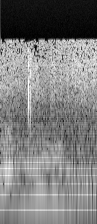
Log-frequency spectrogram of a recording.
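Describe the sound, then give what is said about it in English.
A car's engine hums steadily as it comes around a curve on a little-traveled highway and slows, a low droning rumble with a wash of road noise and no voices. “A car comes around the curve. Slows up.”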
